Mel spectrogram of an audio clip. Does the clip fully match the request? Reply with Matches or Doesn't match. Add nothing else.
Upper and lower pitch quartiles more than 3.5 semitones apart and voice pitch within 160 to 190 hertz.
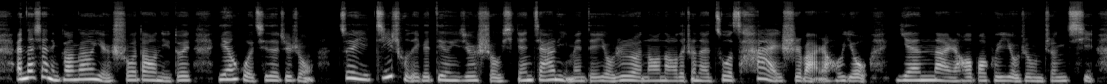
Doesn't match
